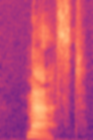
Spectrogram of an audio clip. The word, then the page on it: mast: American English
